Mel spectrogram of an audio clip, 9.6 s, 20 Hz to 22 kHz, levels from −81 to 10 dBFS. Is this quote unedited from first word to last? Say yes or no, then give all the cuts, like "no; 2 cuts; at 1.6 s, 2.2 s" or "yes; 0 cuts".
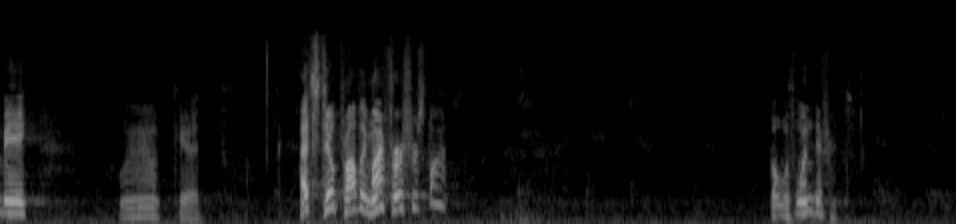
yes; 0 cuts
